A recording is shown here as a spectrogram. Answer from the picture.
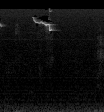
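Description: Marker squeaking on a glass lightboard while writing: one short high squeak that falls in pitch, about a second in, over faint room tone.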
